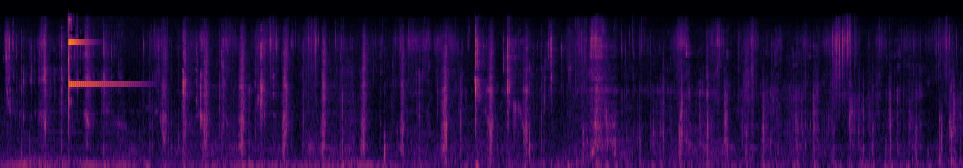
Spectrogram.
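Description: A woman chews and smacks her lips close to a microphone.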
